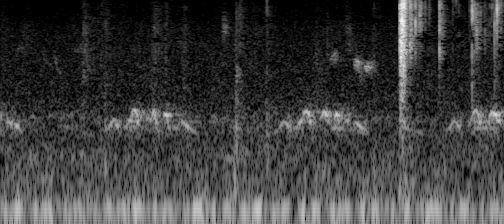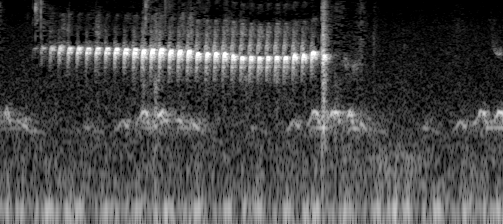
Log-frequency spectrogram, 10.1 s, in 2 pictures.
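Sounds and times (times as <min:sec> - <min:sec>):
dove cooing: 0:01.0 - 0:02.0, 0:02.8 - 0:03.7, 0:05.0 - 0:10.0.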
